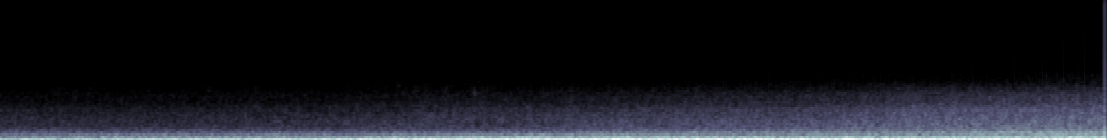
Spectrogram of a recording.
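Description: A train approaching, its low rumble growing steadily louder.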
